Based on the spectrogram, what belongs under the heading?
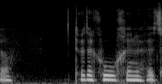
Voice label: "cwch", Welsh

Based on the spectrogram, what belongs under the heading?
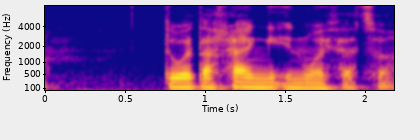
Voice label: "rheng", welsh

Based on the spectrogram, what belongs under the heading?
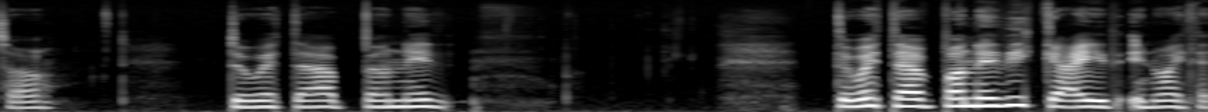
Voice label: "boneddigaidd", Welsh

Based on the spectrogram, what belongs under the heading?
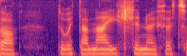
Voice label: "naill", Welsh

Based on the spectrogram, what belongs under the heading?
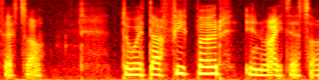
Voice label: "ffibr", Welsh

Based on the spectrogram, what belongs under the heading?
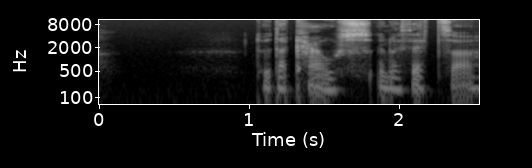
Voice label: "caws", Welsh

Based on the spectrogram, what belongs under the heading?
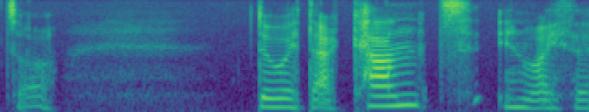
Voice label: "cant", Welsh

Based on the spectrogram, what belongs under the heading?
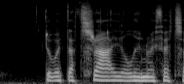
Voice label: "traul", Welsh

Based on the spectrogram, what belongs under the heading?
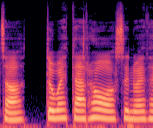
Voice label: "rhos", Welsh

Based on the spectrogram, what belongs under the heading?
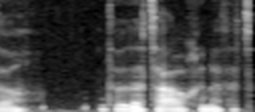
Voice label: "tawch", Welsh

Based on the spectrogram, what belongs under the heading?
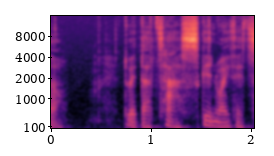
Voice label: "tasg", Welsh

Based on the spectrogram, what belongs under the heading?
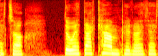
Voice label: "camp", Welsh

